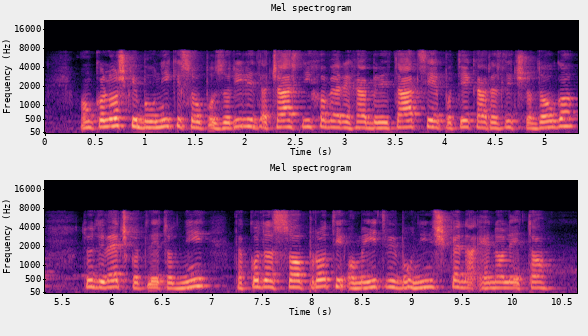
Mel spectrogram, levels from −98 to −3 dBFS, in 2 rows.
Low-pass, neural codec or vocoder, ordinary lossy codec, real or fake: 7.2 kHz; none; Opus, 64 kbps; real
